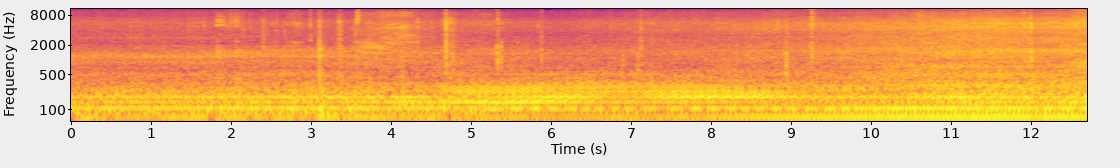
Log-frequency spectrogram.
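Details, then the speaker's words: 1998 Lexus GS300 after AC compressor replacement with an OEM Denso unit, engine hood-open after a drive, clutch engaged and revved: steady idle with smooth low hum, no whine or rattle; AC blowing cold, sounds healthy. "Compressor clutch is on. Everything is good. So, rev it up real quick. I don't hear the whining sound."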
